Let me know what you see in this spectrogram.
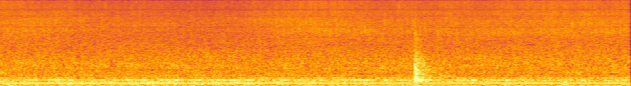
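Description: Tomato gravy sizzling gently in a wok over a steady kitchen hum. About four seconds in there is a single knock as chopped green chillies are scraped off a wooden chopping board into the wok.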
